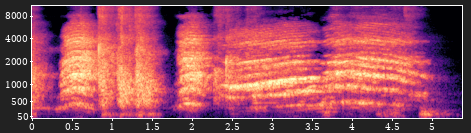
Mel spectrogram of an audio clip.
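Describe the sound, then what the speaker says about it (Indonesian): Children in a classroom perform the 'tepuk semangat' clapping chant. Close, loud group voices chant in short rhythmic phrases, with a brief cluster of claps early on before the chanting continues and stops abruptly. "Mari tepuk semangat."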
